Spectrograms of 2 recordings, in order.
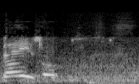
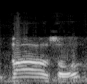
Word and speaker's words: Basel: Now, I do travel a bit around Europe and I've never come across Basil. There's there's Bal or Basel. Yes. But now we've in the BBC have invented Basil.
